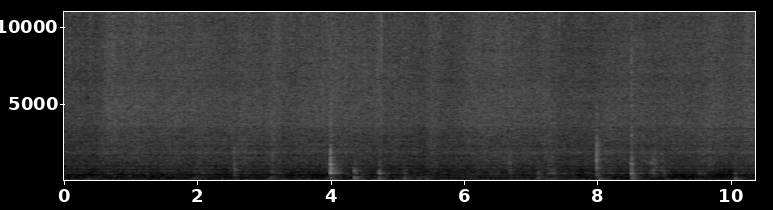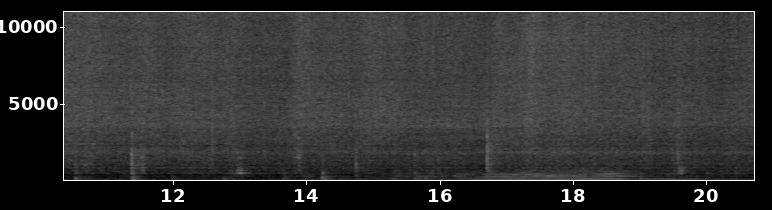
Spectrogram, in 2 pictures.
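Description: Sliced okra and onions sizzling in oil in a non-stick frying pan as they are stirred with a spatula, the spatula scraping and tapping the pan at irregular moments.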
